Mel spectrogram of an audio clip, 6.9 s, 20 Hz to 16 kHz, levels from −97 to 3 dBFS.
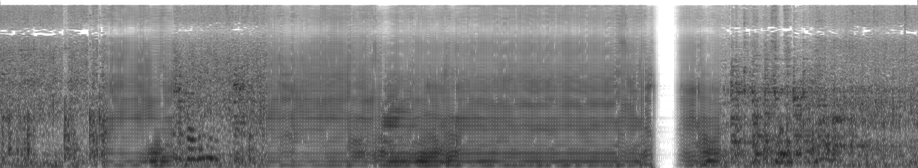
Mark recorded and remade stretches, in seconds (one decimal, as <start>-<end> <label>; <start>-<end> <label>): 0.0-0.8 recorded; 0.8-1.3 remade; 1.3-2.0 recorded; 2.0-5.4 remade; 5.4-6.9 recorded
